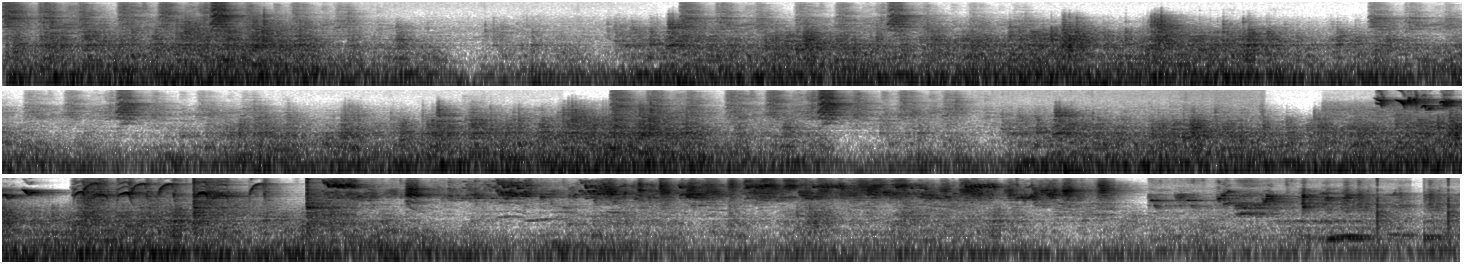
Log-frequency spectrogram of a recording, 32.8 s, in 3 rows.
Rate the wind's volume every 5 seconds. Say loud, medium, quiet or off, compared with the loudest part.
loud, loud, loud, loud, loud, medium, quiet.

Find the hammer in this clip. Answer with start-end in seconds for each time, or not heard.
22.9-24.6.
